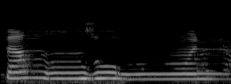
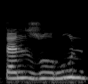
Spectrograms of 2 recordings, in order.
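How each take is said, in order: First: The n sound is hidden and nasalized. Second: The n sound is pronounced clearly and fully. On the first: The speaker calls it right. "सही तरीका क्या है पढ़ने का यहाँ पे" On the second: The speaker calls it wrong. "नून को बिल्कुल भी जाहिर तंजुरून पढ़ेंगे तो गलत हो जाएगा"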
